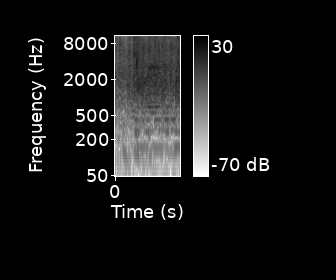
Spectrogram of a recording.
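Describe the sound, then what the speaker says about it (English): Brief burst of audience applause at a big band jazz concert, steady dense clapping from a crowd. "Another round of applause for Dr. Johnny Benson."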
